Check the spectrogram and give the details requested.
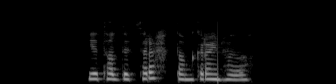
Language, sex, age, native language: Icelandic, female, 30-39, Icelandic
